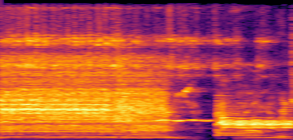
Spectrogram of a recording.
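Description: A live indie rock band with electric guitar, keyboard and drums holds a final chord that fades out about a second in. Near the end, a cut brings in voices.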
